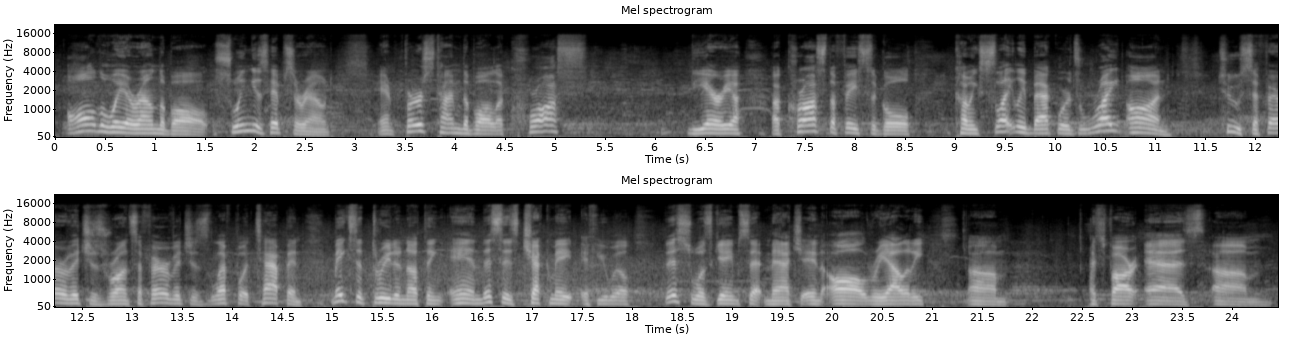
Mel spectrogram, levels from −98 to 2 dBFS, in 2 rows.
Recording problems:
chatter from many people; faint; throughout; 20 dB below the speech

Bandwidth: 15 kHz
